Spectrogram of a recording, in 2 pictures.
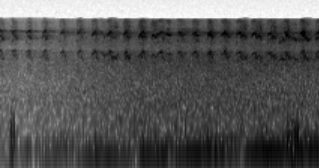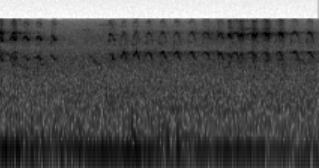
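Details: Front-yard Baltimore orioles, young birds just out of the nest, keep up fast trains of thin, high chirps, about three or four a second, while a loud low engine-like hum runs underneath.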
